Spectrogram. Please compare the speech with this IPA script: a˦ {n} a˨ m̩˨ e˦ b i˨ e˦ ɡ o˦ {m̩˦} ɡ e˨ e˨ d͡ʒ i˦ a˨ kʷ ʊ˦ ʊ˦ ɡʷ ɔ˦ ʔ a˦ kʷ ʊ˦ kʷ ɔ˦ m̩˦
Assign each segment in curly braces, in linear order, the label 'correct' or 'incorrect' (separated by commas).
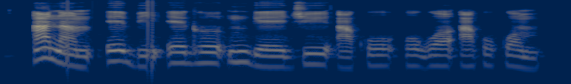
correct, incorrect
